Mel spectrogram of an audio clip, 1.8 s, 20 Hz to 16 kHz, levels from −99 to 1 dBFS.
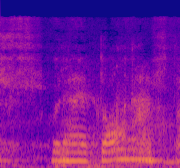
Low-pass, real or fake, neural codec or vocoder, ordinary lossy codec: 10.8 kHz; fake; codec, 24 kHz, 3 kbps, HILCodec; MP3, 64 kbps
